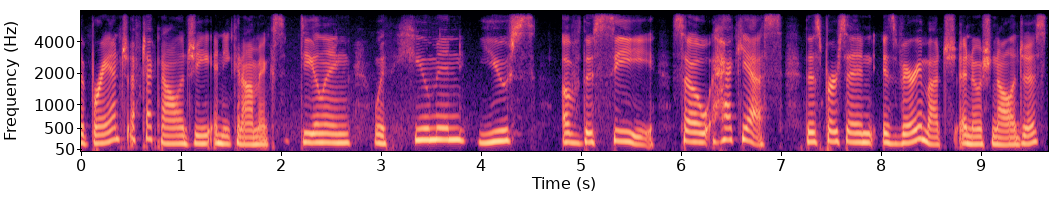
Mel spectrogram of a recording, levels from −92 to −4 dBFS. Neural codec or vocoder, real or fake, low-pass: none; real; 7.2 kHz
